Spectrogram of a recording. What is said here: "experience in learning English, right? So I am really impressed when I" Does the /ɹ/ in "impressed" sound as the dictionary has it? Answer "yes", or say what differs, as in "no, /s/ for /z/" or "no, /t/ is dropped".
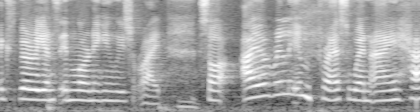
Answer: yes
